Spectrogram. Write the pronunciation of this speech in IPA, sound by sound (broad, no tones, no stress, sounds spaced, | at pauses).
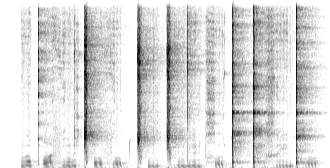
õ qʼ ɔ ə̯ v õ ǀʰ ɔ v ɔ b ǀʰ ũ ɡ͡ǀ õ d ẽ b χ o ɡ͡ǃ e ɡ͡ǃ ɛ ʁ ẽ ɡ͡ǃ ɔ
